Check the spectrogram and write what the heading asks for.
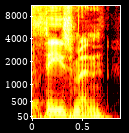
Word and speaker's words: Theismann: His name was Joe Theismann at Notre Dame, and he changed his name to rhyme with Heisman because mm-hmm.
